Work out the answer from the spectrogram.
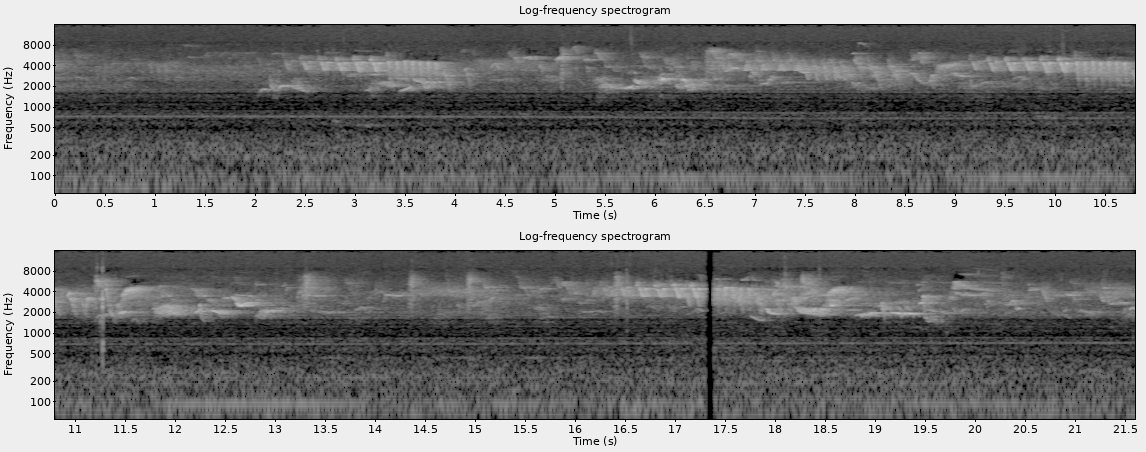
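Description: Songbirds singing in woodland, several overlapping songs of short chirps and quick trilled phrases, over a faint steady hum.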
